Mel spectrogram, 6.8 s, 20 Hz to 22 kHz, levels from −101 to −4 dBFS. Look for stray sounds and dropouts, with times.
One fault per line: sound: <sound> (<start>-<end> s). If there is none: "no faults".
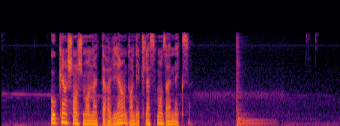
sound: thud (4.7-5.6 s)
